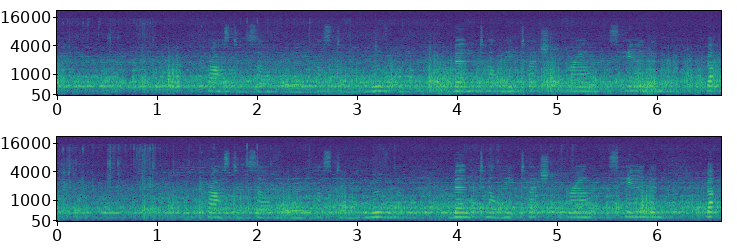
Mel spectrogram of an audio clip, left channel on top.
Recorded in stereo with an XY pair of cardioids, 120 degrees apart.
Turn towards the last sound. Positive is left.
turn(degrees=-30)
